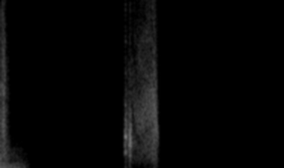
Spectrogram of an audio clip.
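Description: A short whoosh sounds as a menu opens.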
